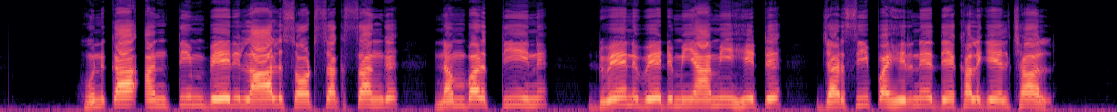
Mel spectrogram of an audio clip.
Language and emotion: Maithili, neutral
